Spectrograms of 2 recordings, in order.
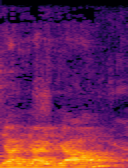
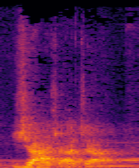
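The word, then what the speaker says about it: Jajaja: supposed to be pronounced ya ya ya, but the restaurant actually purposefully pronounces it ja ja ja. I think it's supposed to be like ironic, like beyond any.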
